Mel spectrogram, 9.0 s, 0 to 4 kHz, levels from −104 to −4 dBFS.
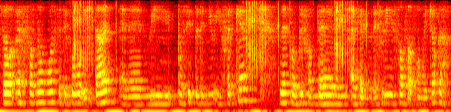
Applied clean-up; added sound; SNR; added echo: none; Ratchet, pawl / Tools; 4 dB; reverberation time 0.5 s.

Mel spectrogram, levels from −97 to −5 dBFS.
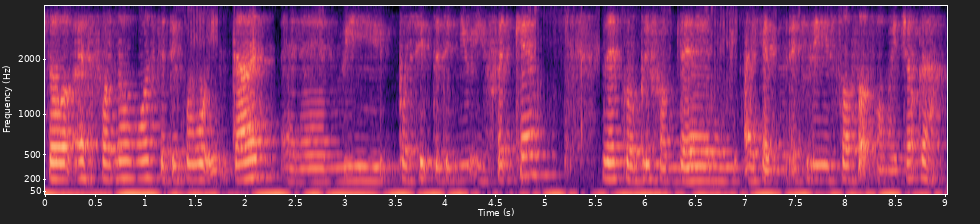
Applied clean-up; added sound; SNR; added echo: neural separator model SepFormer DNS4.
